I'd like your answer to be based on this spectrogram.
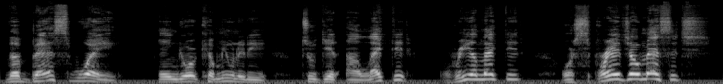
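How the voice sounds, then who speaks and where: A man from California giving casual commentary on his channel, animated and slangy, often laughing. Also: mid-range voice, slight background noise. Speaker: commentary vlogger.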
